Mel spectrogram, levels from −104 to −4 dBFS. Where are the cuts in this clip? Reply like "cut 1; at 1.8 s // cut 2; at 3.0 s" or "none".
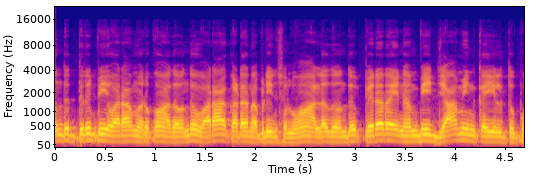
none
